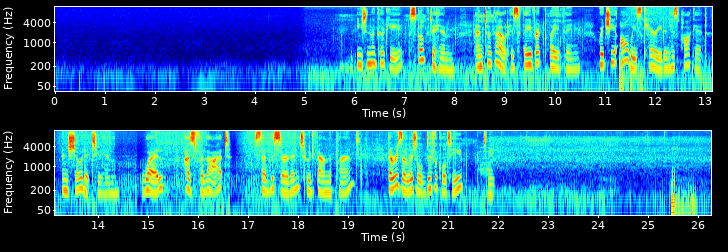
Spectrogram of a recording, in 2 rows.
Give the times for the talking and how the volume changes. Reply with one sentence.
You can hear the talking from 5.9 to 21.9 s, at a steady volume.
